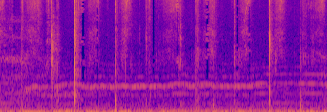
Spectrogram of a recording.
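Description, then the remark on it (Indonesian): Tarot cards being shuffled and drawn for a Gemini career reading, the card drawn being The Sun, with crisp papery snaps and rustling at an uneven pace over a faint steady hum, and no one speaking. “Kartu yang dibukakan adalah The Sun.”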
